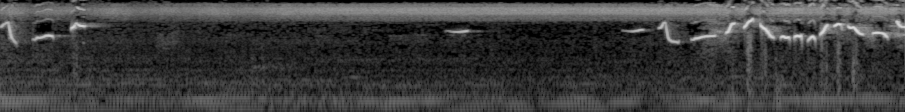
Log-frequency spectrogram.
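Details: Male crested white-eye from East Nusa Tenggara, used as tutor song for young birds: a few scattered whistled notes, then a quick burst of sweeping, rising and falling whistles near the end over a steady high hiss.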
